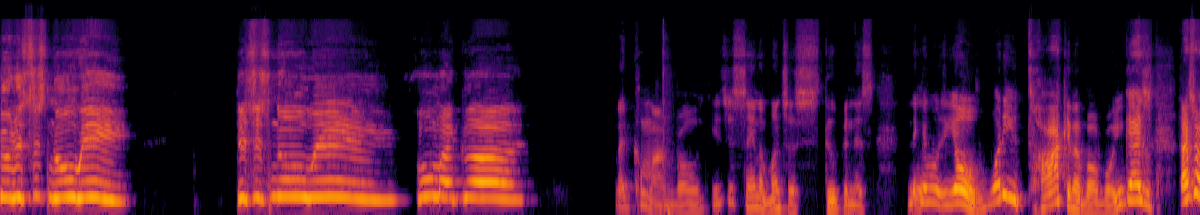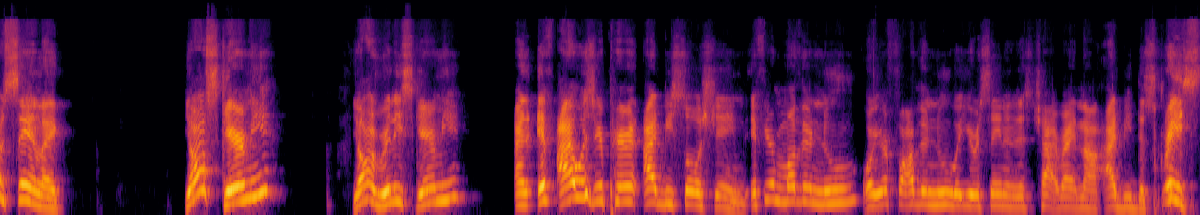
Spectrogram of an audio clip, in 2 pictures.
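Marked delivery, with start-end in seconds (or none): 0.0-5.2 mocking high-pitched chatter voice. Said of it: "That's how he sounds".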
